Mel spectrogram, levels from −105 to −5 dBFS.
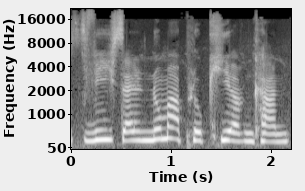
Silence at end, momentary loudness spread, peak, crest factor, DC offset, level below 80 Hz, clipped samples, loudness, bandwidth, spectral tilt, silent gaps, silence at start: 0 s; 4 LU; -4 dBFS; 10 dB; under 0.1%; -56 dBFS; under 0.1%; -14 LUFS; over 20 kHz; -3.5 dB/octave; none; 0 s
